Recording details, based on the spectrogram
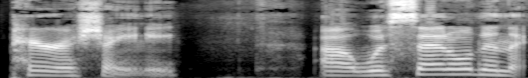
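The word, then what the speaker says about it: Pere Cheney: once a bustling lumber town in Crawford County, Paris Sheny was settled. It's not spelled like that. So, uh, but I bet you No. Is it? Did you Google it? Okay. Yeah. Like it's it's Paris Shaney.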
